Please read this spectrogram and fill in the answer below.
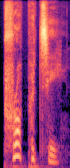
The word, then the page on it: property: British English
